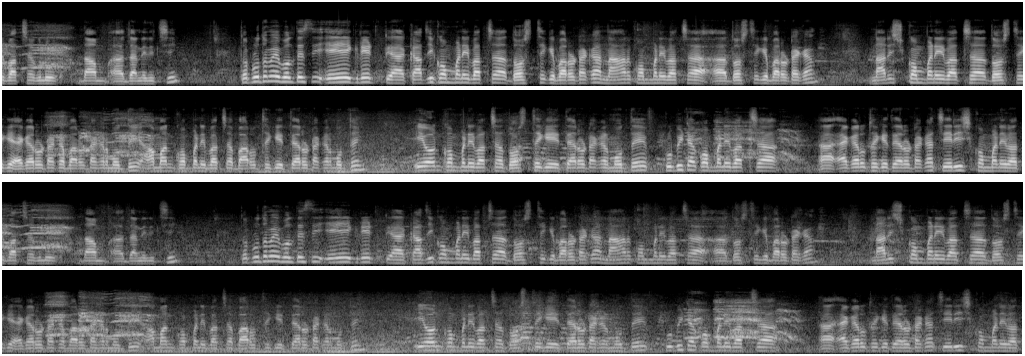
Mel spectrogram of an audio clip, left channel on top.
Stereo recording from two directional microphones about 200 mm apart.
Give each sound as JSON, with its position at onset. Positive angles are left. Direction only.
{"t": 0.0, "sound": "speech", "side_deg": 35}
